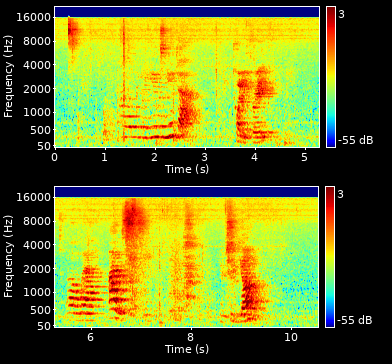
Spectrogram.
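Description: A young woman speaks with animation, heard from the audience.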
